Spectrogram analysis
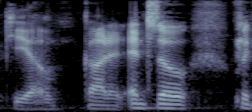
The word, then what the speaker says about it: Kyo: feel I don't know I feel weird if I if I were to pronounce it like that I feel like people would be like croissant and people judge you for that yeah exactly so we just stick with Keo got it and so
